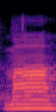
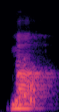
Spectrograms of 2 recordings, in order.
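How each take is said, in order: First: The syllable is longer, with a full tone. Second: The syllable is very short and toneless. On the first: The speaker calls it wrong. "instead of ma" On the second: The speaker calls it right. "it would just be ma, ma, like very short"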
